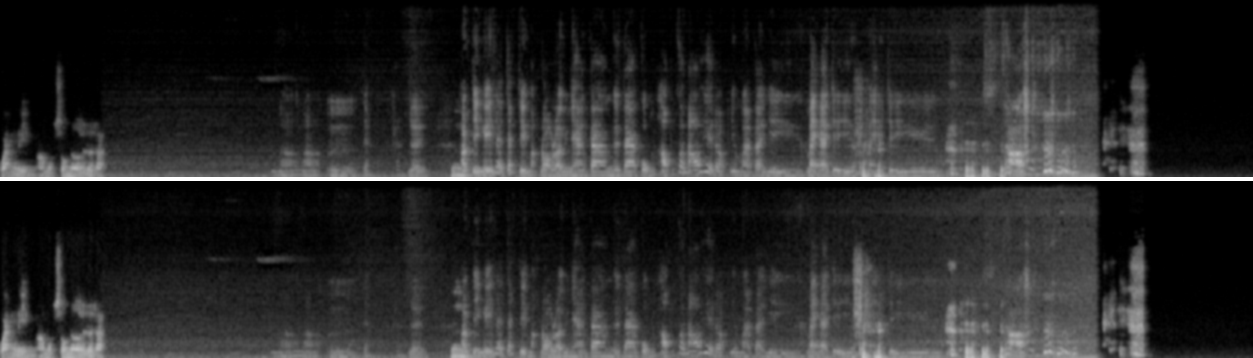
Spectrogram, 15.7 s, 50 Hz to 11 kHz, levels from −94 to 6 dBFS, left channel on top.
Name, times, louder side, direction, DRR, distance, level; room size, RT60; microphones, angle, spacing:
voice 1, 0.0-1.3 5.6-5.9 10.6-11.1 11.8-12.6 13.9-14.3, right 5 dB, 70° right, 0.4 m, -26 dB
sound 1, 1.2-13.7, right 1 dB, 35° right, 0.6 m, -46 dB
voice 2, 3.4-4.7 4.9-5.4 5.7-11.8 12.5-13.5, left 3 dB, 65° left, 0.9 m, -33 dB
3.8 x 2.3 x 2.4 m
head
